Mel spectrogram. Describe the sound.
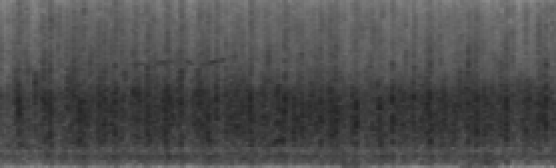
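An audience at the Dunedin Writers and Readers Festival applauds to welcome Akala. The clapping is loud, dense and sustained from many hands, with no gap throughout.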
